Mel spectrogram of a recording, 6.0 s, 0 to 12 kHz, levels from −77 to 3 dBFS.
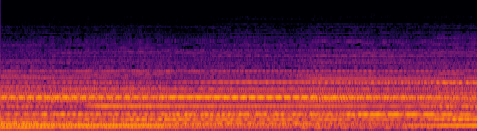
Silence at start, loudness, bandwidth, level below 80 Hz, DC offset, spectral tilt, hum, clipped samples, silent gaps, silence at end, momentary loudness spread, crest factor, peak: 0 s; -17 LUFS; 6.4 kHz; -48 dBFS; under 0.1%; -9 dB/octave; none; under 0.1%; none; 0 s; 2 LU; 12 dB; -4 dBFS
